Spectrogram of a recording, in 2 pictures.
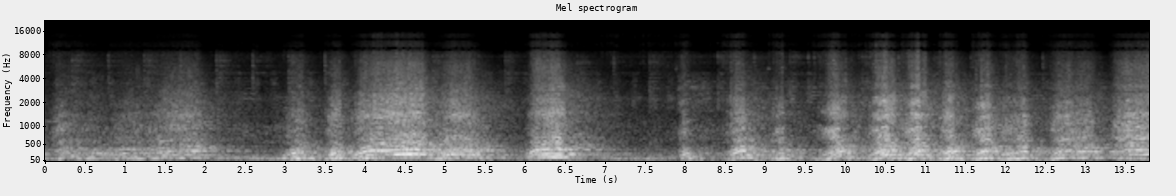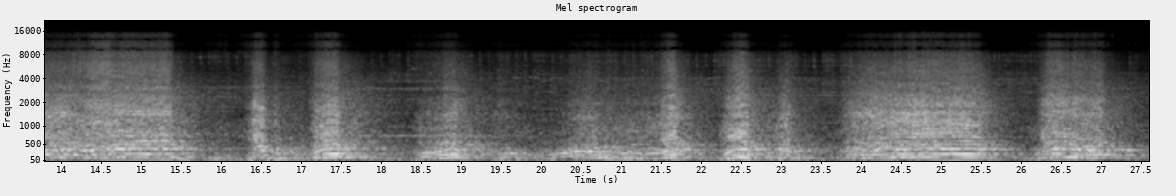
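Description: Megalodon monster truck's supercharged engine revving in repeated bursts, the pitch climbing and dropping with each throttle blip.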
